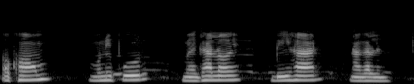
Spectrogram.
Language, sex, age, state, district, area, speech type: Assamese, female, 60+, Assam, Charaideo, urban, spontaneous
